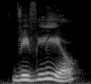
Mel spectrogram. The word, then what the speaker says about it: βιβλίο: Vivlio in Greek means book. The letter B is pronounced V.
